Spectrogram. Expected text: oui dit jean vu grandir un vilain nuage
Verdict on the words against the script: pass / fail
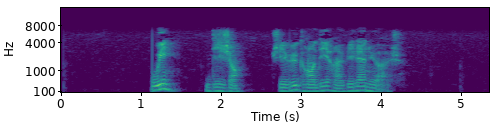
fail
